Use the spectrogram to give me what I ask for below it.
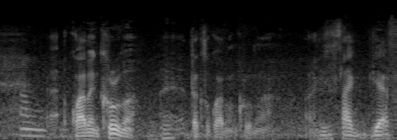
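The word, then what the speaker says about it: Nkrumah: ideals and principles of uh the late Kruma. Dr.Wam Kruma he's how do you pronounce that Dr.Wam Kuruma and uh it's nice uh talks about panafricanism,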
